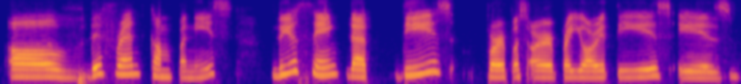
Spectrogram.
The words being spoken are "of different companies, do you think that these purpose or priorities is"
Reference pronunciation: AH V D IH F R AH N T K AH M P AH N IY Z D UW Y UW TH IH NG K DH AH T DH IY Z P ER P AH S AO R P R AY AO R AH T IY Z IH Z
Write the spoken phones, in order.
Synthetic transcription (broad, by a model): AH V D IH F R AH N T K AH M P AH N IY S D UW Y UW TH IH NG K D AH T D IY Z P ER P AH S AO R P R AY AO R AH T IY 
